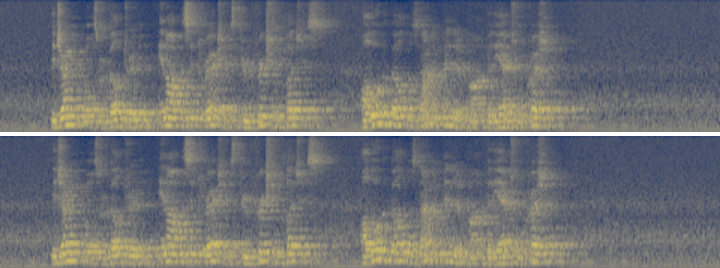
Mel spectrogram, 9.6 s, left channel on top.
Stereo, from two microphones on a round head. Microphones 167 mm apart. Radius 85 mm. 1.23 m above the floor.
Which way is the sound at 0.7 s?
55° left (ahead or behind).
